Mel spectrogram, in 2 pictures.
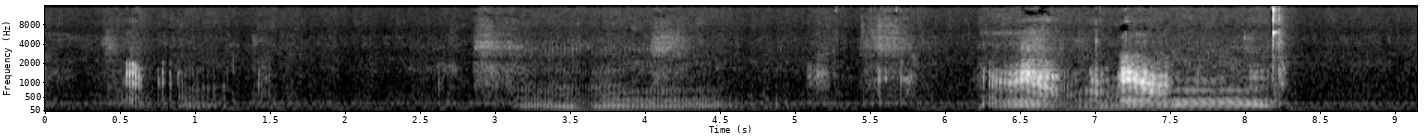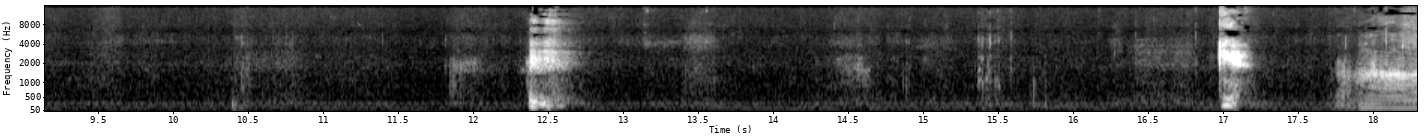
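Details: Lucky, a dog, playing with his little brother while too tired to leave the chair; low harmonic growling grumbles in bursts around four and seven seconds, with sharp thumps and rustles between and a steady hum underneath.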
